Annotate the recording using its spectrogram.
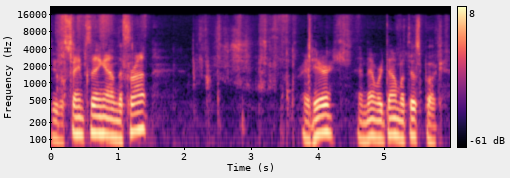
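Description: A stiff book page flips over.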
